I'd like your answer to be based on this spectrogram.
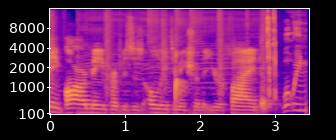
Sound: computer mouse clicks

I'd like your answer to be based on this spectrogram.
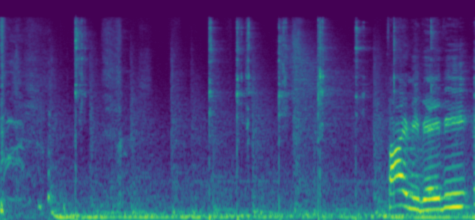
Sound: chuckles; dramatic music; forks clinking

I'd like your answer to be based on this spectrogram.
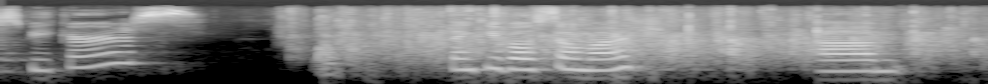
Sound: applause

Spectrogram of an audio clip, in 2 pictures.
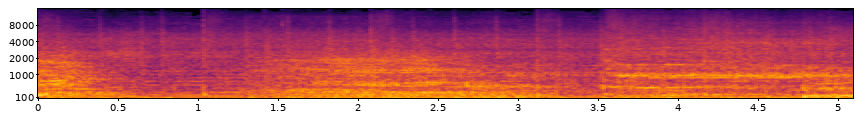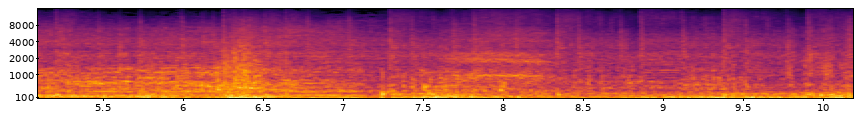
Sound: Scorpius Rex attack sounds

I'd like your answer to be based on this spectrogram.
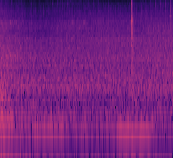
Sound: truck idling

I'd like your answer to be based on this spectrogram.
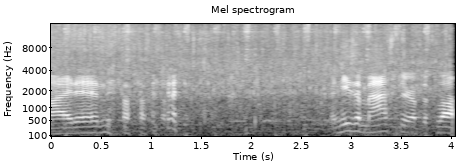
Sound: both laughing

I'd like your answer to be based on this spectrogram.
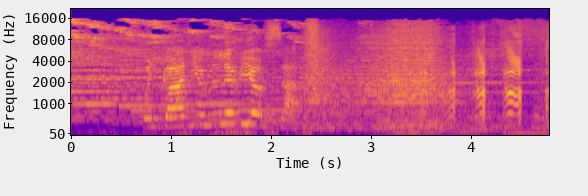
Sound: speaking in foreign language; laughing

